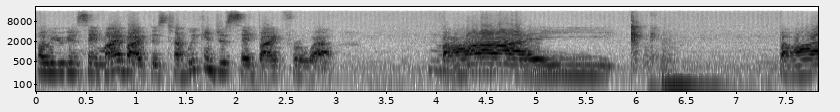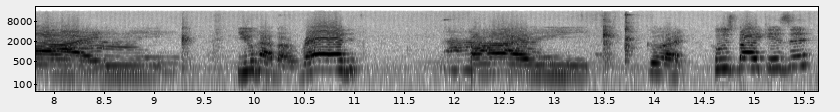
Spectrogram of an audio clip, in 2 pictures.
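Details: Adult speech-language pathologist; normal adult speech.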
